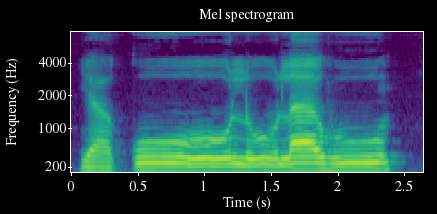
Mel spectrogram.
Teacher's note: Kemudian posisinya tepat berada di belakang huruf wa sukun, maka huruf qaf dibaca panjang. Yaku, matobi'i panjangnya 2 harokat atau kira-kira 2 ketukan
